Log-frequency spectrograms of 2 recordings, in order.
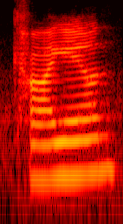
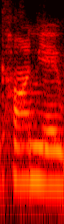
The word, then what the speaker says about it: cayenne: Um, I mixed up the word I mixed up um, cayenne as in cayenne pepper and Kanye as in Kanye West. So for like eight years I thought they were pronounced Kanye peppers.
